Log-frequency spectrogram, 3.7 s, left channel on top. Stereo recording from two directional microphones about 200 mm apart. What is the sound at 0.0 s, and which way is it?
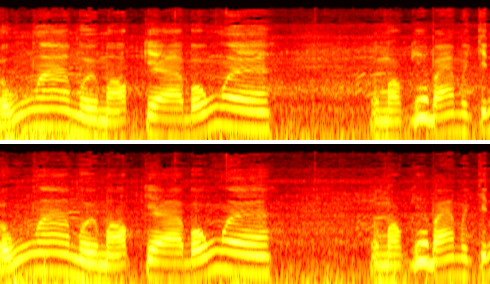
Speech, 30° right (ahead or behind).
